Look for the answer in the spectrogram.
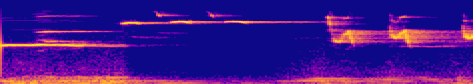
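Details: Orange-headed thrush, teler singing: a steady whistle, then a long, very high, thin held note, ending in harsh buzzy chirps, over low rumbling noise.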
